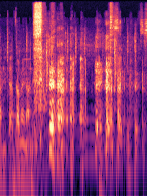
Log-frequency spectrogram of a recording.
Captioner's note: laughing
